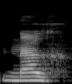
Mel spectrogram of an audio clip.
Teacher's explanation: نون کو غین میں ملا دیں گے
